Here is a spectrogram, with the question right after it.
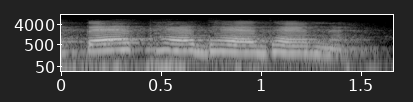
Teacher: देखो तय थे, यहाँ से क्या कर रहे हैं, जीभ जब टच करती है तय, तो जीभ जो है ऊपर दांतों को टच करती है, तो दंत से बोला जाएगा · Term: दंत्य व्यंजन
